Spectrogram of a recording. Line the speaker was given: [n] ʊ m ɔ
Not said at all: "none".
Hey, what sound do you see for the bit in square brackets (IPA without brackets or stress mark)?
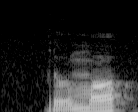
ɾ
